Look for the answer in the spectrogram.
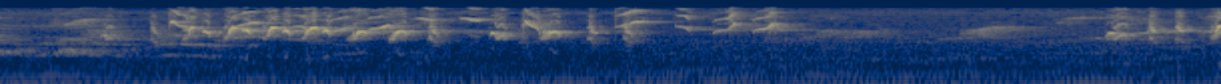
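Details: Two orange-headed thrushes in full open 'ngeplong' singing style, used as a lure to prompt other birds to sing: a rapid run of rich, varied whistled and warbled notes, a quiet pause, then a fresh burst of high phrases.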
